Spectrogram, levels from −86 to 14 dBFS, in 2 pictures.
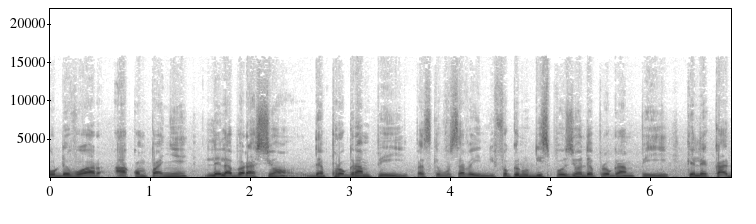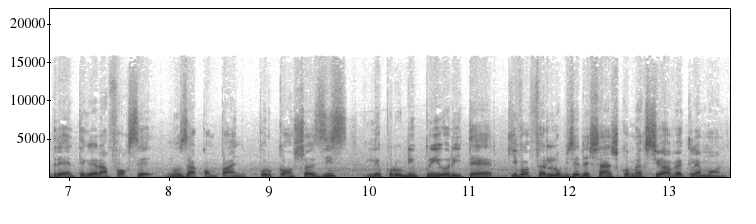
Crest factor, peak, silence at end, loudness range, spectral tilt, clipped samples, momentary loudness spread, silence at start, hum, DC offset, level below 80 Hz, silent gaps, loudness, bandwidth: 16 dB; 0 dBFS; 0 s; 4 LU; -5.5 dB/octave; under 0.1%; 7 LU; 0 s; none; under 0.1%; -52 dBFS; none; -17 LUFS; 16 kHz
